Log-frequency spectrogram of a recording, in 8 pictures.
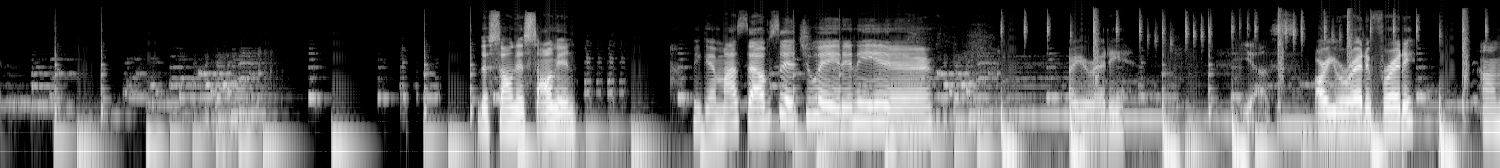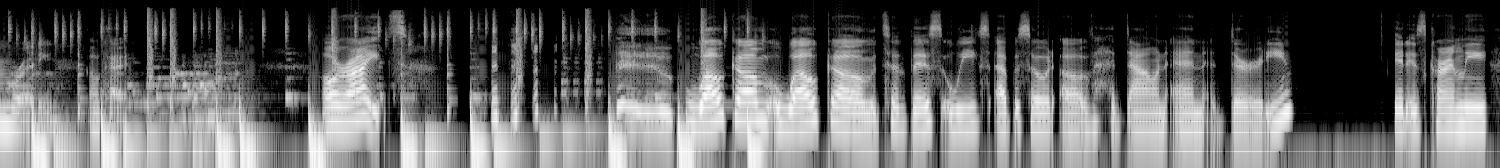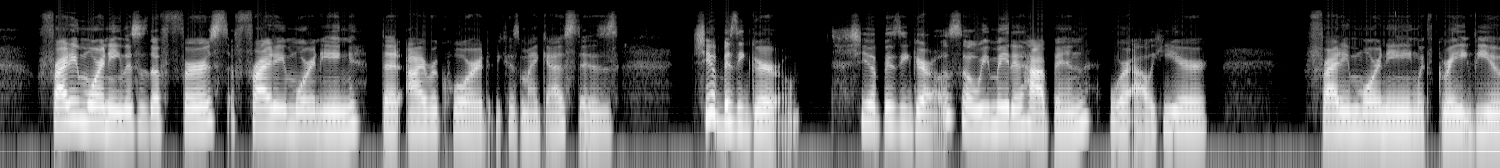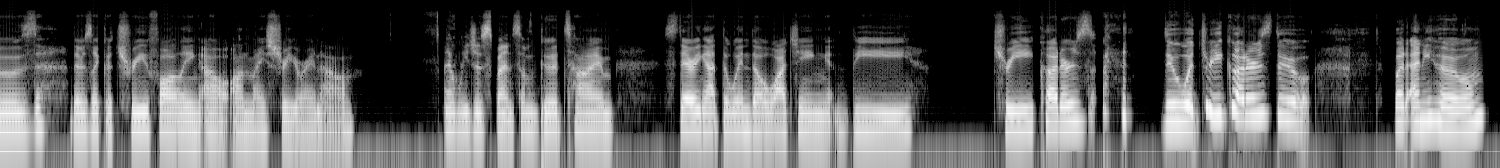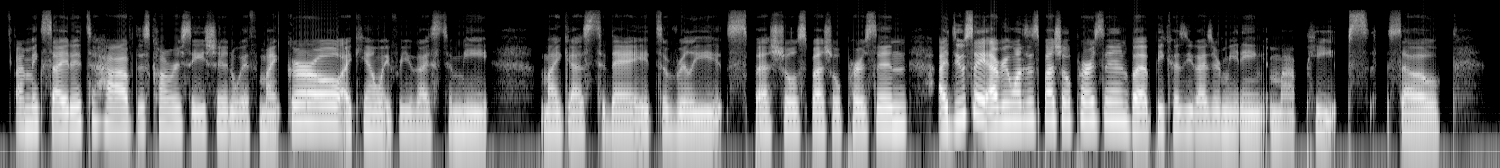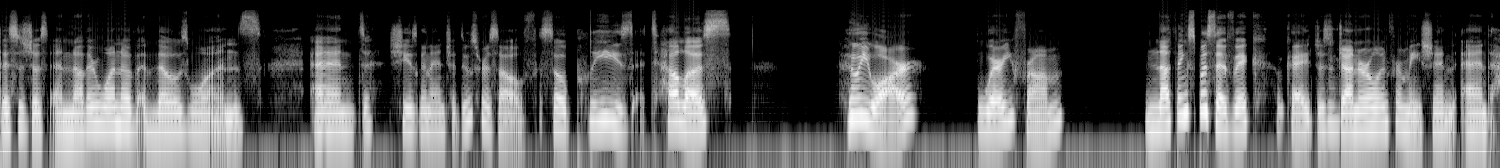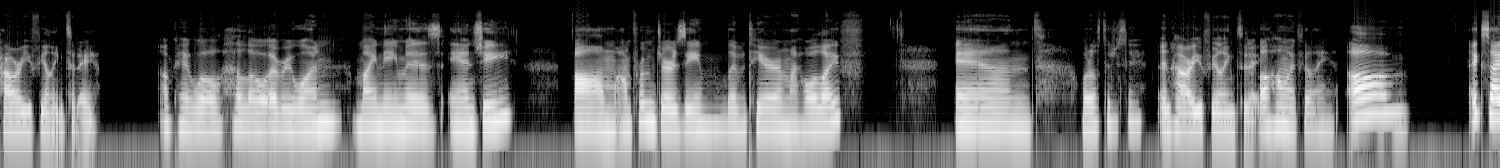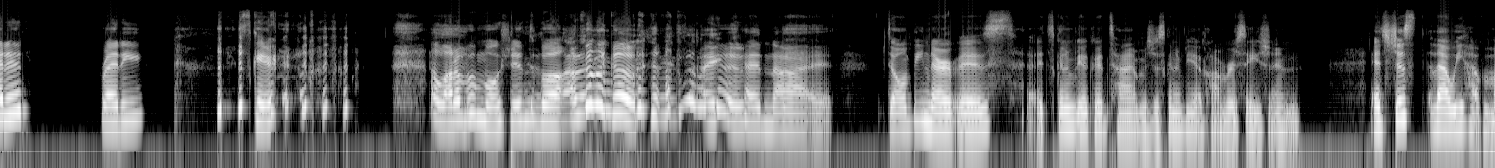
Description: In this one, I open up about grieving friendships, taking control of your own life, selfishness, identity, politics, and God. No guests, no filter – just a girl venting.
